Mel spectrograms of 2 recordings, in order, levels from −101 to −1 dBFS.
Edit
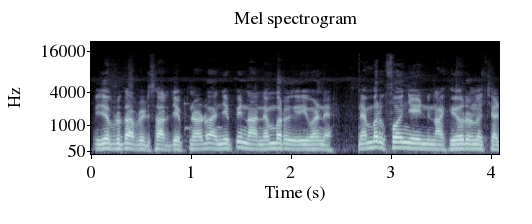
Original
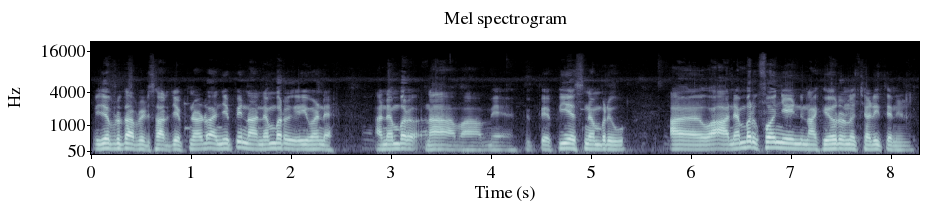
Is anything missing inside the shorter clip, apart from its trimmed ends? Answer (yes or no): yes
